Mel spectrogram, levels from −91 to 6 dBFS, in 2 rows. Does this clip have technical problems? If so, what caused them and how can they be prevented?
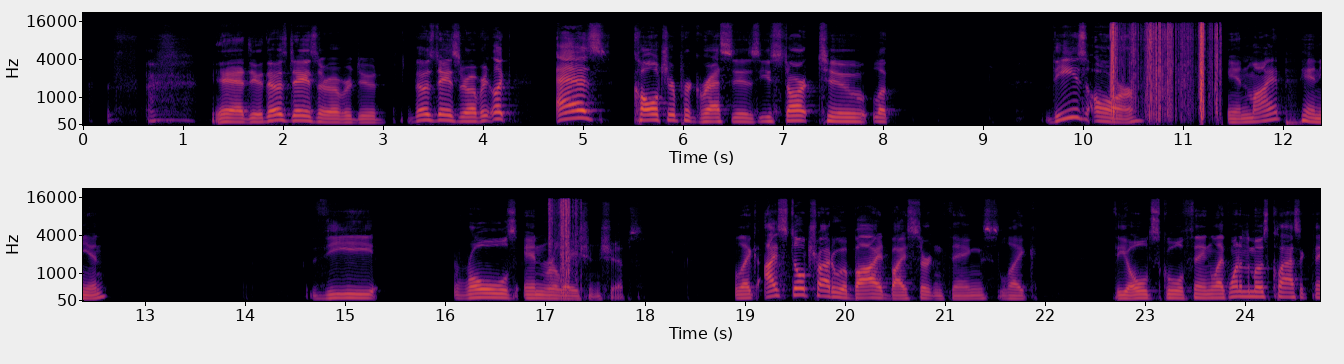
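Yes. From 10.26 to 11.39 s and again from 17.02 to 17.36 s there's cable scratch noise, harsh rustly bursts a bit louder than the speech the first time and about level with it the second. It's likely a worn connector or lead being moved, so contact resistance jumps around. Swap or reseat that cable and keep it from getting tugged.

At 12.04 to 12.18 s there's a call audio freeze: the sound stretches into a fading buzz for about 121 ms, then picks up where it left off with nothing lost. Likely delayed packets emptied the jitter buffer. A steadier connection or a slightly deeper buffer helps.

From 14.80 to 15.67 s there's a jitter buffer speed-up. The speech runs about 10% fast at the same pitch, as the receiver trims roughly a tenth of a second of short chunks to catch up after a backlog. Smoother network delivery stops that pile-up forming.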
